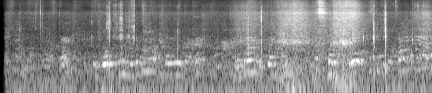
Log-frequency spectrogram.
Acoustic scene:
crowded indoor space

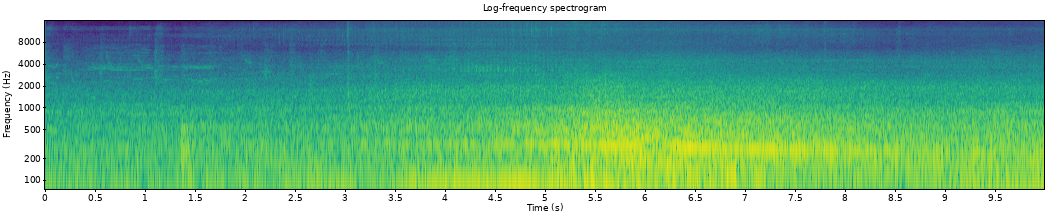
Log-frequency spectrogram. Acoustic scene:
street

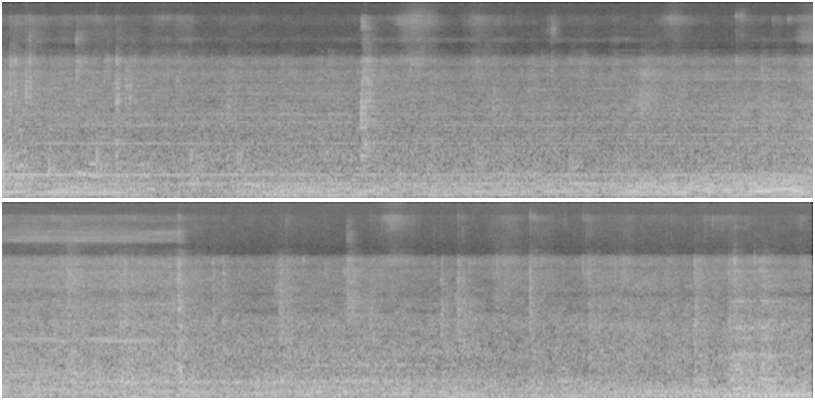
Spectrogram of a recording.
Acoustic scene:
residential area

